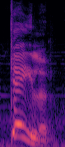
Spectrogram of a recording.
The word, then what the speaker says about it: Galen: all right Galan did we've never called him Galan before have we it's always been Galen or gin oh God it keeps changing Galen cuz it rhymes with gabin let's imagine kala really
